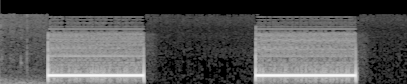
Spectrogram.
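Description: A telephone ringback tone sounds twice during a phone call to the town of Novokuznetsk, each steady electronic burr lasting about a second, separated by a long silent gap, clear as if heard through the handset.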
